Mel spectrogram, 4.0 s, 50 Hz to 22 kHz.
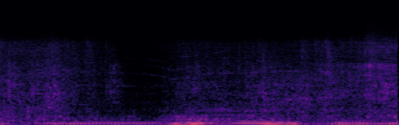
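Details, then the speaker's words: BMW MINI R50/R52 Cooper after engine refit, running toward operating temperature; low steady moan rising and falling with steering held at full lock, a power steering whine. "They haven't got a nice whine there on that power steering when it's on full lock."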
